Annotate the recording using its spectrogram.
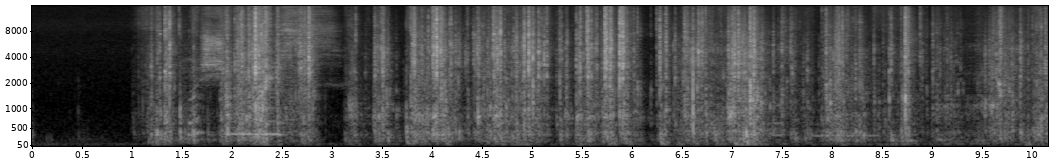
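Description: Close handling noise starting about a second in: rapid clicks, knocks and rustling as things are moved about in and around a fabric bag near the microphone.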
